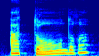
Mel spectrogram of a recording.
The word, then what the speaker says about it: attendre: Then attendre, attendre. Remember, final you don't insist on it, it just gives you the possibility to pronounce the dr.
